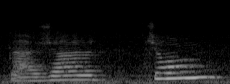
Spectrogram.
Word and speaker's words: Gajajeon: separate thing and it's called gaza john something like that g-a j-a-j-e-o-n um apparently i got it right the other day according to fallen age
